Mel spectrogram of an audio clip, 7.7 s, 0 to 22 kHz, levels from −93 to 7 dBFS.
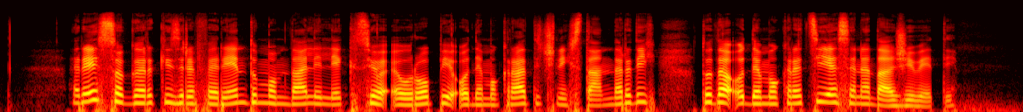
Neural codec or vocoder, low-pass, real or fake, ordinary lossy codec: none; 14.4 kHz; real; none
